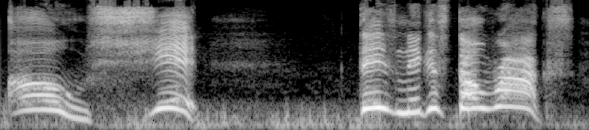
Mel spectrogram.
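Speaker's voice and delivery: high, stretched exclamation building to a shout; retold shock. Retold shock at rock fight.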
